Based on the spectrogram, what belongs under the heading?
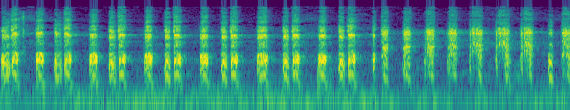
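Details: A male partridge, in a recording intended for hunters, gives a series of harsh, clucking notes at about two per second. Toward the end the notes shift to thinner, higher calls.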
